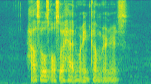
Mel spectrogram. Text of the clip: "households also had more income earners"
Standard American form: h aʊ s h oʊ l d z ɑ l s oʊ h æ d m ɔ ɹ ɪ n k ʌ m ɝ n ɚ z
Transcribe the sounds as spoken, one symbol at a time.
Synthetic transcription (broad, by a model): h aʊ s h oʊ l d z ɑ l s oʊ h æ d m ɔ ɹ ɪ n k ʌ m ɝ n ɚ z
